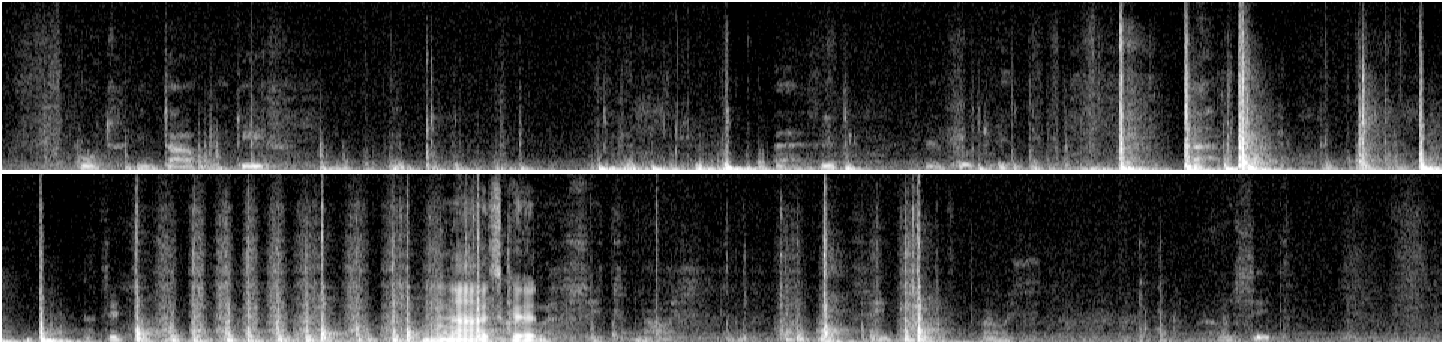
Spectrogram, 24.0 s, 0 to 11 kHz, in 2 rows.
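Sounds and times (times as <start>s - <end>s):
plastic trim knocks and snaps: 9.3s - 13.2s.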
